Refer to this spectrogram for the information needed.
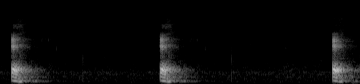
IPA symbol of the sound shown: e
